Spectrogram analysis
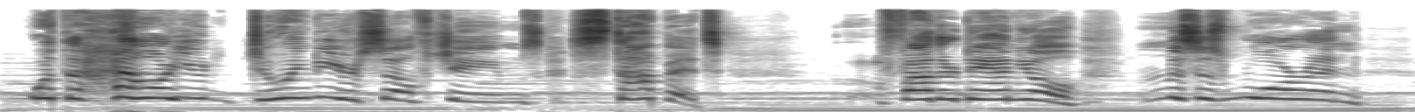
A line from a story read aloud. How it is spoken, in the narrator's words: I screamed in fear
